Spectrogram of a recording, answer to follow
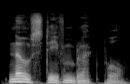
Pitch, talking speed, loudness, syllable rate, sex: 90 Hz, 140 wpm, -21 LUFS, 4.4 syllables/s, male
